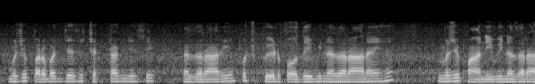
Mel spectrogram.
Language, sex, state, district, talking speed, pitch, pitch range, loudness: Hindi, male, Bihar, Katihar, 245 wpm, 130 Hz, 125-140 Hz, -17 LUFS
